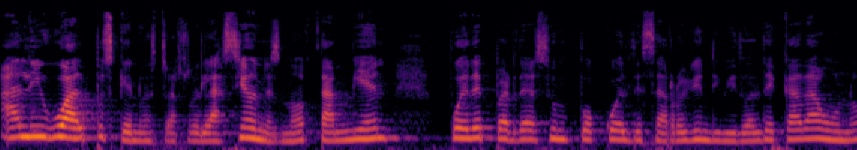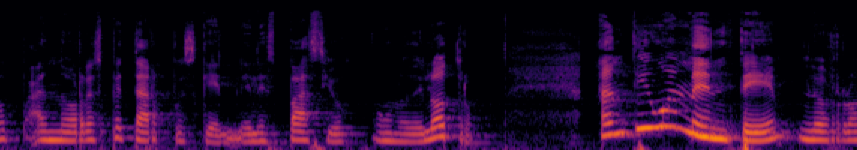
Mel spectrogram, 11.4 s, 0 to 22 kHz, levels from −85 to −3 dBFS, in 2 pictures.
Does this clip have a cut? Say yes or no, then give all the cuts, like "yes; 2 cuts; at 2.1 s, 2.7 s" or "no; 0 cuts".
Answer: no; 0 cuts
